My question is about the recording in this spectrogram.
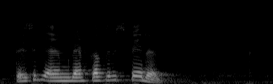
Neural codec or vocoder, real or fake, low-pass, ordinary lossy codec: none; real; 7.2 kHz; none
